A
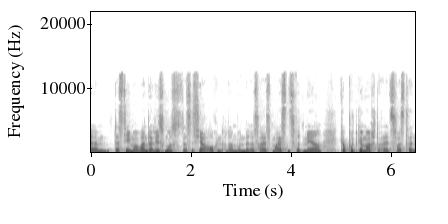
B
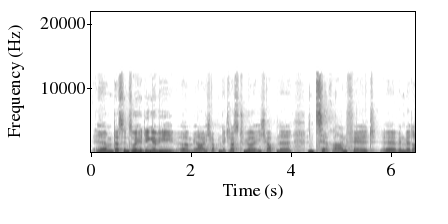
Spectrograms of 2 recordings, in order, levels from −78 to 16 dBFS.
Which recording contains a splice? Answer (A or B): B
